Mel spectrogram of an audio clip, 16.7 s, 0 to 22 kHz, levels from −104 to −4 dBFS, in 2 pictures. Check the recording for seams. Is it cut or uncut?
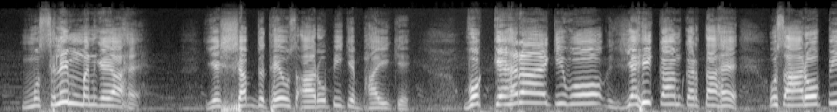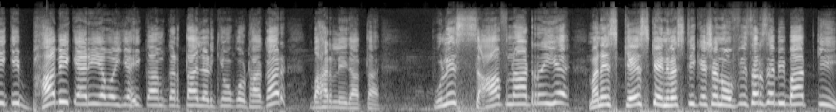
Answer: cut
